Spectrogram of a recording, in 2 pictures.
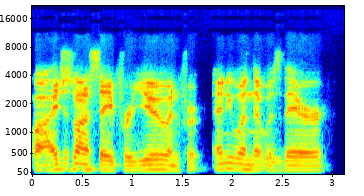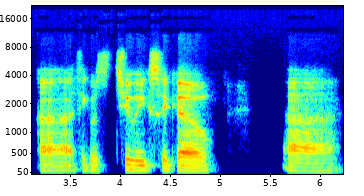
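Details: Adult man who stutters; stuttering.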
